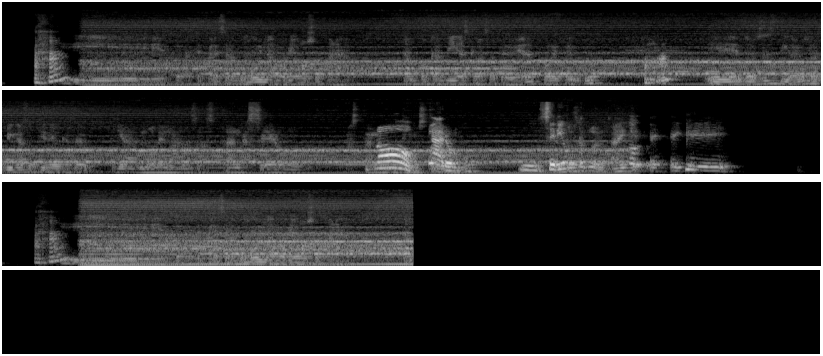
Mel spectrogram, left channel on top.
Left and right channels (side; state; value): right; drops out; at 4.2 s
